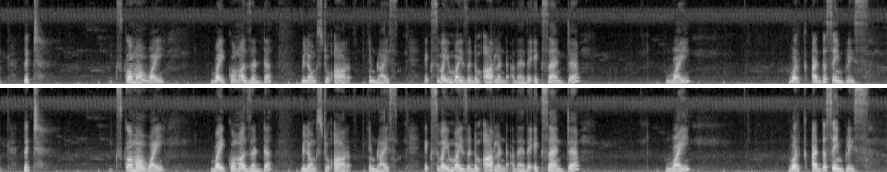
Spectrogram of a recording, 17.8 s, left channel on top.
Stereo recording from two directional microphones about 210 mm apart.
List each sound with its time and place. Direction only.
0.4 s speech: 50° right (ahead or behind)
2.3 s speech: 50° right (ahead or behind)
13.4 s speech: 50° right (ahead or behind)
15.8 s speech: 45° right (ahead or behind)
